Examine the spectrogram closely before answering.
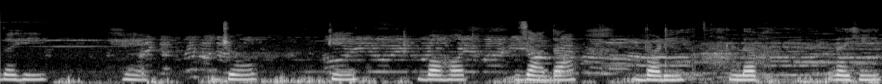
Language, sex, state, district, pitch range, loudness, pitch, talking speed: Hindi, female, Madhya Pradesh, Dhar, 200-225 Hz, -18 LUFS, 215 Hz, 70 wpm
